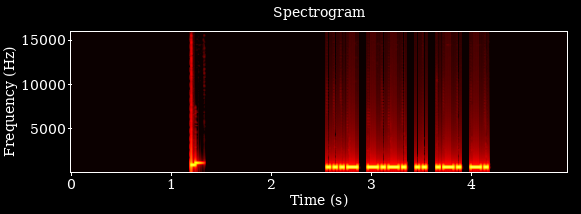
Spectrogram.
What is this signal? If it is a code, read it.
Morse code, heard as a keyed tone, about 36 wpm, 700 Hz. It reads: VCIRN
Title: Code Groups - 5 Letter:Numbers - 35wpm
